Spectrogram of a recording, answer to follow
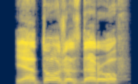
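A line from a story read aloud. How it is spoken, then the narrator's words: Shout. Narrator (Russian): крикнул Облаков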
